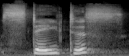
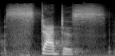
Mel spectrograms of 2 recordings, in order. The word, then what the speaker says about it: status: Next है, इसे आप कह सकते हो स्टेटस या स्टेटस। दोनों भी प्रोनाउंसिएशंस परफेक्ट है, स्टेटस या स्टेटस, दोनों परफेक्ट प्रोनाउंसिएशंस है।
